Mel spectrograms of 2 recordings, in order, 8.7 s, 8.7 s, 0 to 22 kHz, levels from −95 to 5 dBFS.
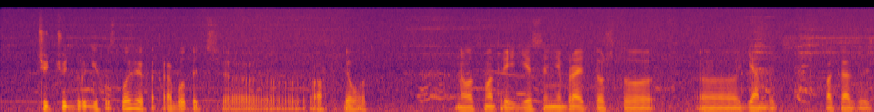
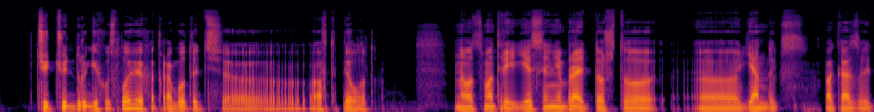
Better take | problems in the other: second | hiss; loud; throughout; 8 dB below the speech

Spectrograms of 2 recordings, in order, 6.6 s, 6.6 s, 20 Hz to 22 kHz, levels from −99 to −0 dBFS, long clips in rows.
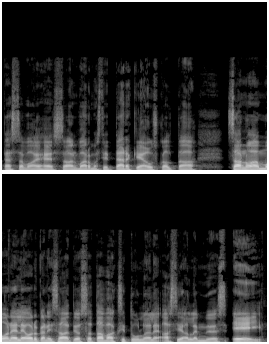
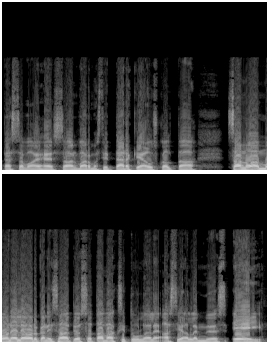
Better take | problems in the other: first | distortion; slight; 7% of the sound clipped

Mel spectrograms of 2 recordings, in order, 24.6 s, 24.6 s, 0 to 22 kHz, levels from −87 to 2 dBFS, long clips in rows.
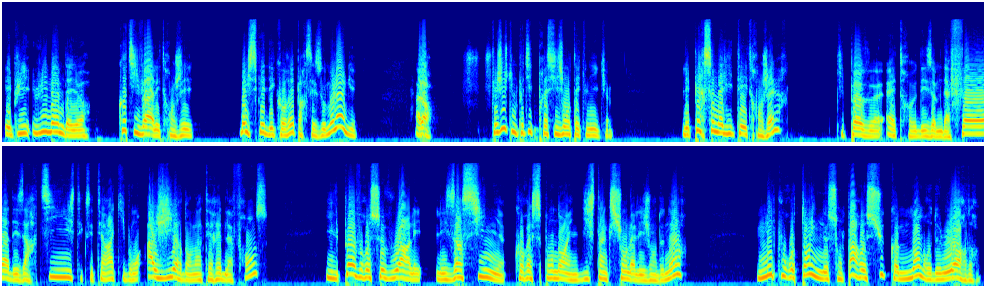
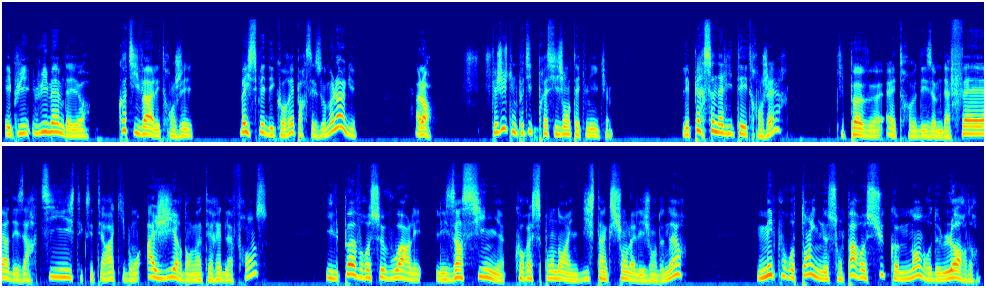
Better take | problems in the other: second | distortion; heavy; 7 dB below the speech

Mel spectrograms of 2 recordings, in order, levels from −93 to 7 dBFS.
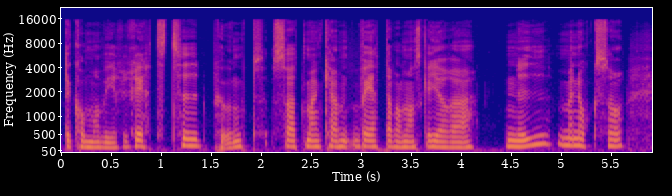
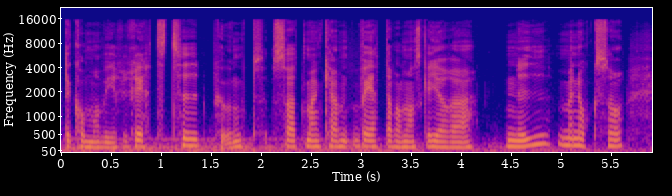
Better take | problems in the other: first | low rumble; faint; throughout; 25 dB below the speech

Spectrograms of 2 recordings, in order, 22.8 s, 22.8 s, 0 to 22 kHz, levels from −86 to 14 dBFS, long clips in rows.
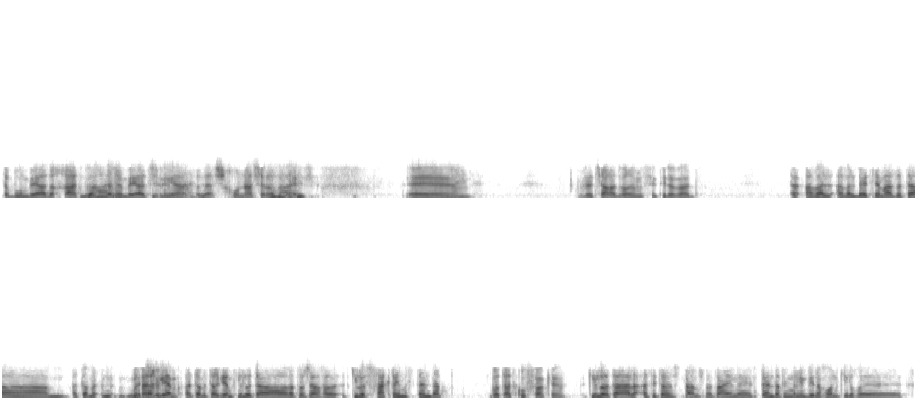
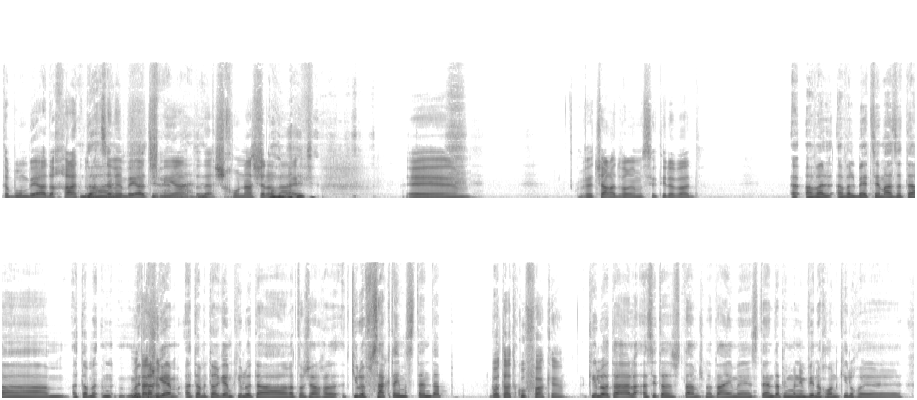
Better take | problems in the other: second | phone-call audio; poor line

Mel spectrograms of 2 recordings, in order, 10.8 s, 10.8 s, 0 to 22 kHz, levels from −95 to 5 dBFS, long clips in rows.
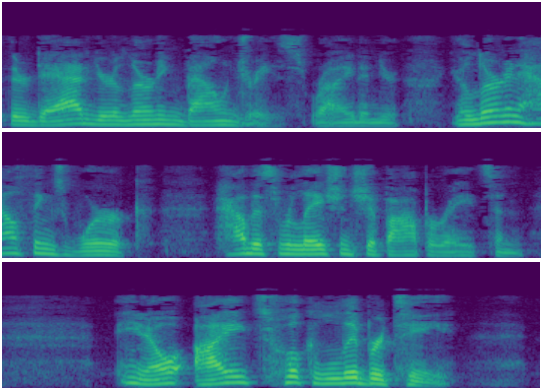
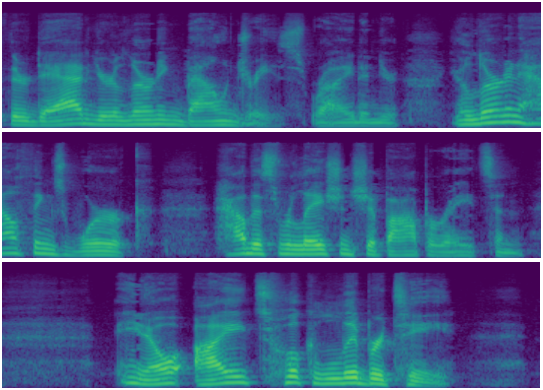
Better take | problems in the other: second | garbled, watery; slightly

